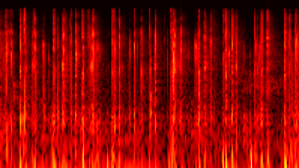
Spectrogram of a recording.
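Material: Metal studs.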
